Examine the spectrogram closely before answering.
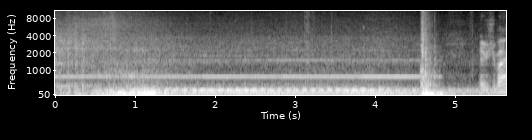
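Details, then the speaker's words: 2004 Ford Mustang GT coupe V8, 17,847 miles, cold start: it catches and settles into a smooth, even idle with a steady low rumble and no knocks or misses; no warning lights, all gauges working, healthy. "That was a cold start. All gauges working."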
